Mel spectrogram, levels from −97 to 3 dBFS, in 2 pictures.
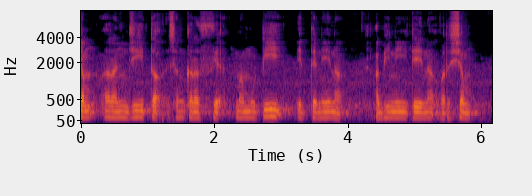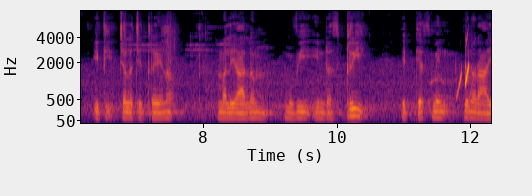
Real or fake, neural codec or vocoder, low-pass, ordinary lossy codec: real; none; none; none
